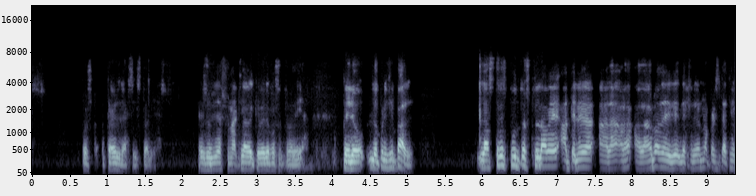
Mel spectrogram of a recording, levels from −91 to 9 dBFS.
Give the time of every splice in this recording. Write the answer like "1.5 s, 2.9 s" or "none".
none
